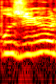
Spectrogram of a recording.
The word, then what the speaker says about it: Lejeune: was the camp called oh camp lejeune um l-e-j-e-u-n-e i think how does this camp lejeune hang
